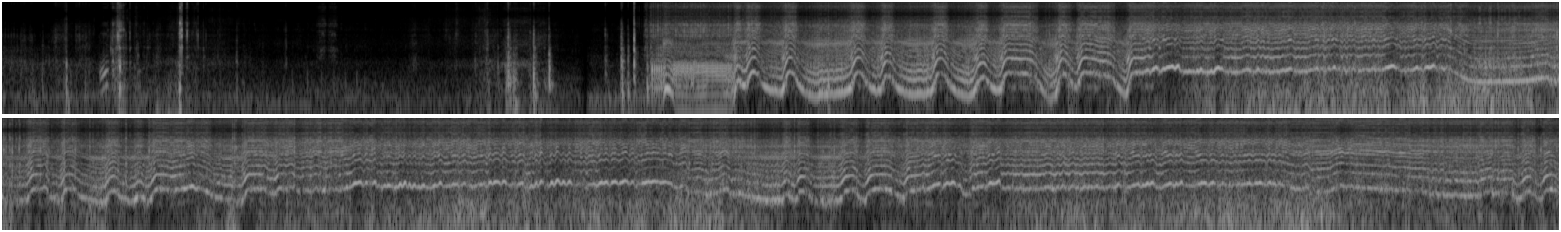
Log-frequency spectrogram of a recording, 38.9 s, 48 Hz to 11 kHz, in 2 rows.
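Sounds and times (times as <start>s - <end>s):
small nitro engine whining: 7.9s - 38.9s.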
